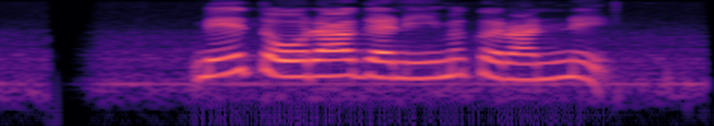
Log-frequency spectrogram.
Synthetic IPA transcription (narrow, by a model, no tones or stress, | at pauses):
meːt̪oːɾaːɡæniːməkəɾanːe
